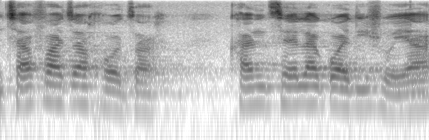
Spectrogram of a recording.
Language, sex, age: Tswana, male, 21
